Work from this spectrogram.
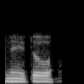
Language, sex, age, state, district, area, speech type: Hindi, male, 60+, Uttar Pradesh, Ayodhya, rural, conversation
